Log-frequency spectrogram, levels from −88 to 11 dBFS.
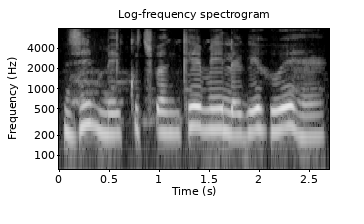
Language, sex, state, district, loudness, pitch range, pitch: Hindi, female, Uttar Pradesh, Saharanpur, -13 LUFS, 215-255 Hz, 235 Hz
